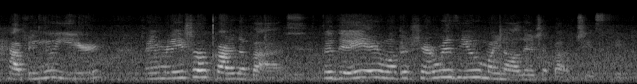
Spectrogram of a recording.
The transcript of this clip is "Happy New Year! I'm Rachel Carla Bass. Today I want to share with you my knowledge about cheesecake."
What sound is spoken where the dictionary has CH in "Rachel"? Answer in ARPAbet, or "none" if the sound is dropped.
SH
